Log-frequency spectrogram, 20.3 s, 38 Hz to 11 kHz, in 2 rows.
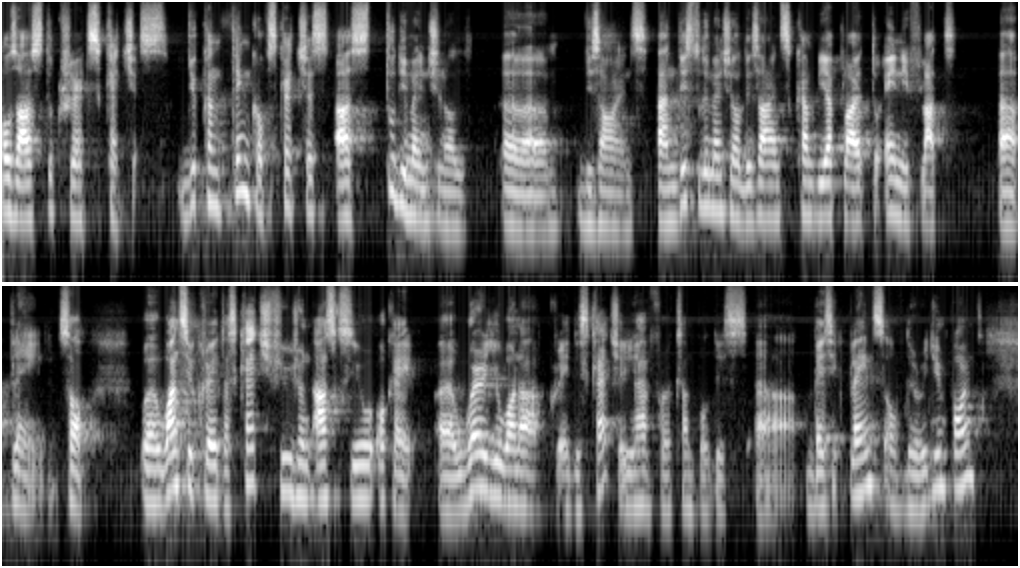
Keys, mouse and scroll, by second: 13.1 click.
